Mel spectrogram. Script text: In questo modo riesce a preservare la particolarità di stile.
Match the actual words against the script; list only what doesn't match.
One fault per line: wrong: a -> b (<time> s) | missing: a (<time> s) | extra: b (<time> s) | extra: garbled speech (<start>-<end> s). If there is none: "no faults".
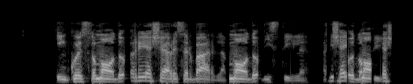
missing: a (1.7 s)
wrong: particolarità -> modo (2.3 s)
extra: garbled speech (3.2-3.9 s)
